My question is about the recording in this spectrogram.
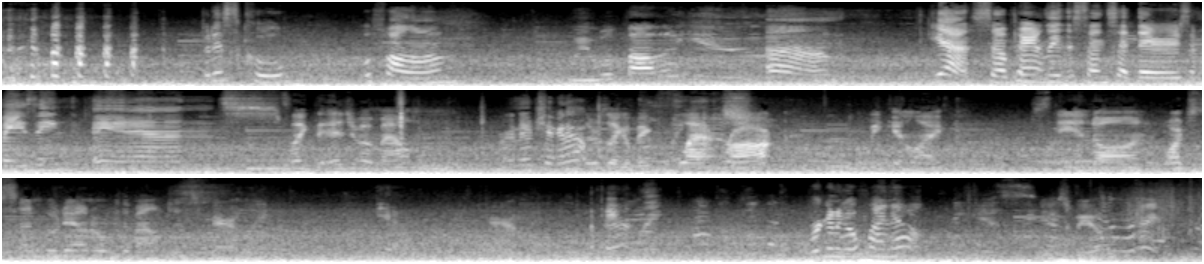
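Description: Steady low road and engine rumble inside a moving minivan's cabin, with voices talking in the background over it. The rumble cuts off just before the end.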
